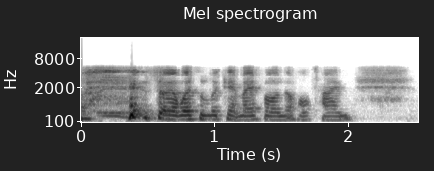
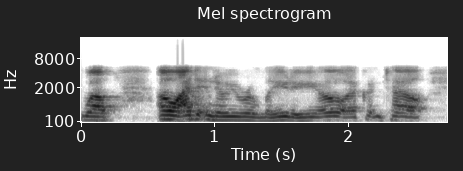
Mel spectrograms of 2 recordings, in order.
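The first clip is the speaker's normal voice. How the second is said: mocking, snide put-on voice; 4 dB louder than usual. Retelling a stranger's reply at a bar: imitating a mocking jerk. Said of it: "just being a real asshole about it".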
